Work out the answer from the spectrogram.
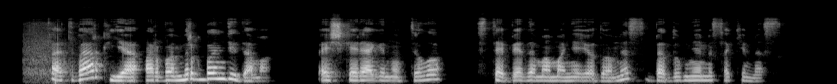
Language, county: Lithuanian, Šiauliai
